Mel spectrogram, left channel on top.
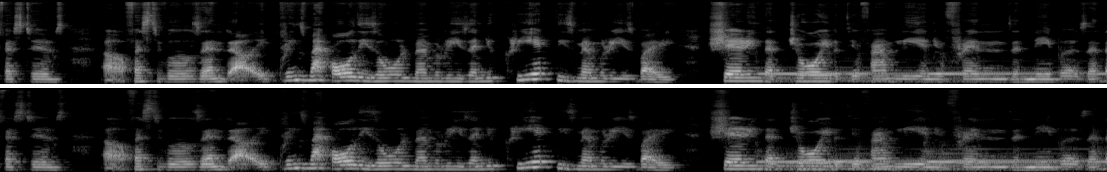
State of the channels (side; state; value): both; normal; correlation -0.20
